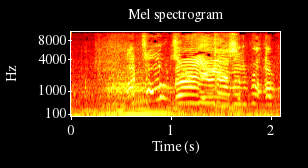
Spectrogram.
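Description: Mazda MX-5's engine running with a steady low hum inside the cabin, with a man's voice laughing over it from about half a second in.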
